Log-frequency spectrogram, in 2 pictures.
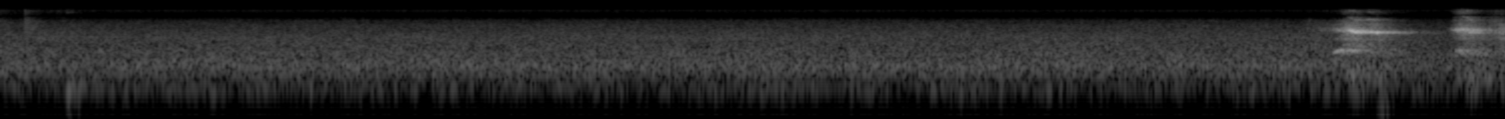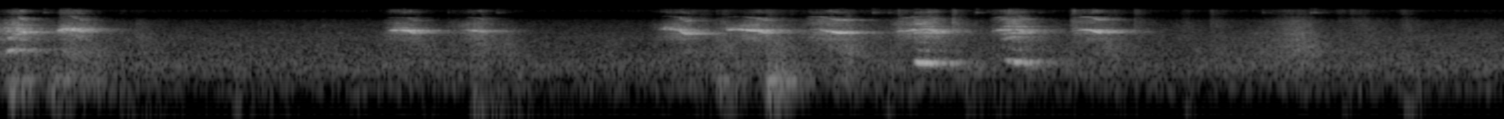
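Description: Dog whining and yelping in short high-pitched cries, in three bursts starting about halfway through: a few cries, two more, then a quicker run of about six. These are the cries of a dog left alone in the house for the first time and finding it hard.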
